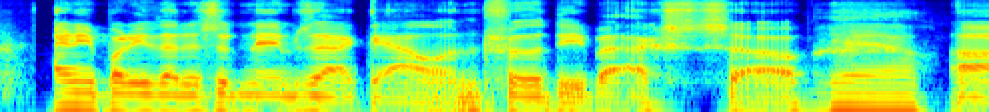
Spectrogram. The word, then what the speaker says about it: Gallen: So yeah, maybe the D-backs win that game that Zach Gallen starts. The Denver Broncos? No. Zach Gallen. No, unfortunately. Like not. a gallon, like a gallon of milk? Yeah, but spelled with an E.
